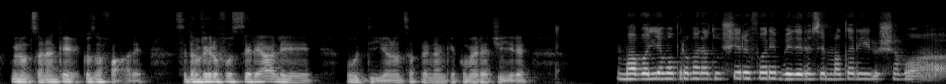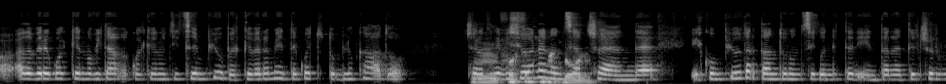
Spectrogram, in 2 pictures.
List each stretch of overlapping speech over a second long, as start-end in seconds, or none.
14.2-15.4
